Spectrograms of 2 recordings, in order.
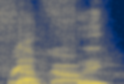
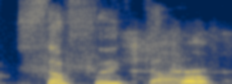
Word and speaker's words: sofrito: But there's another one that she was talking about, and I say it wrong. It's Sofrito. sofrito.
